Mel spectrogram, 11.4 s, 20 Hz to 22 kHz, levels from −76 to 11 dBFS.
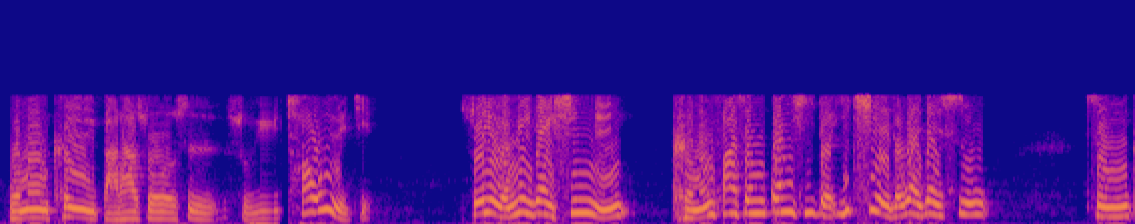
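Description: From start to finish the speech carries a harsh, gritty fuzz on every loud syllable, a rasp that rides on top of the narrow band of the call path, which passes nothing above 4 kHz. This is hard clipping: the signal was driven about 21 dB past what a stage in the chain could handle, so close to a third of all samples are sliced flat at that stage's limit. Those squared-off peaks spray harmonics up the spectrum, turning every emphatic sound into distortion.

At 2.62 s the sound stalls into a brief held, fading sound lasting about 115 ms, then carries on at 2.76 s exactly where it left off, with nothing skipped. This is a call audio freeze, likely caused by packets held up in transit so that the jitter buffer ran dry. The receiver stretched the last sound to cover the wait, which adds a small pause and pushes everything after it about 115 ms later.

Only a moment later, from 2.82 s to 2.89 s, there is a short fading smear, and the sound then jumps ahead with a piece gone. 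This is a burst of packet loss: around 60 ms of audio never arrived in time. The receiver covered the hole for about 58 ms by continuing and fading the last sound, then resumed further along, so what fell in that gap is lost.

Between 8.05 s and 9.61 s the speech turns briefly hurried, running about 6% fast while its pitch stays unchanged. This is a jitter buffer speed-up: with more audio banked than it wanted, the receiver trimmed many tiny slices, each one or a few pitch periods long, in quick succession to shrink the delay. Together they remove about a tenth of a second, which is heard as a slight rush in delivery.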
